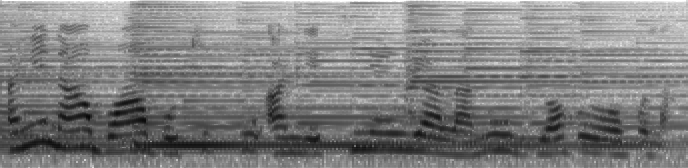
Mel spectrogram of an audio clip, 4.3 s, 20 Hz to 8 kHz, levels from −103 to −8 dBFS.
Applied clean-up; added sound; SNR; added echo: none; Harp; 4 dB; none.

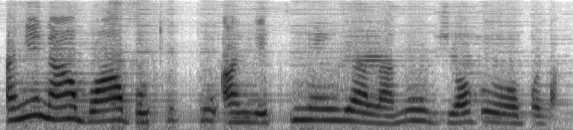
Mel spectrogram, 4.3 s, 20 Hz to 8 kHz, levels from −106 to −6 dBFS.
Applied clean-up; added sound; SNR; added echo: neural separator model SepFormer DNS4.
